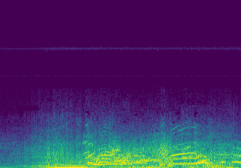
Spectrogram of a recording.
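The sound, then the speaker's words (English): A motorbike zooms past on a road. Its engine note drops in pitch as it goes by, then swells into a loud, sustained, noisy roar with squealing, tire-like whines. “Coogan ducks aside as Ringerman zooms past and hits the road outside.”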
